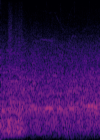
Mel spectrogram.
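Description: Stadium crowd at a Gaelic football match: a steady murmur of spectators with faint distant voices.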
